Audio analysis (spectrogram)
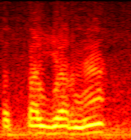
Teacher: نعم فأدغمت الشاء في الطاء ولما أدغمت الشاء في الطاء صار الحرف الأول منهما ساكنا ولاحظوا أنه أيضا بعد الإدغام قلبت التاء طاء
